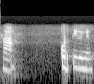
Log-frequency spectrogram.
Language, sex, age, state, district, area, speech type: Kannada, female, 18-30, Karnataka, Hassan, rural, conversation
